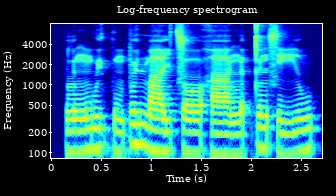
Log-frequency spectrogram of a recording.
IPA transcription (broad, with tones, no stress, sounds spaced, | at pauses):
l ʊ˨˧ ŋ m uː˧ j kʷ ɐ˨ m p ɵ˥ ɥ m aː˨ j t͡s ɔː˨ h aː˨ ŋ ɐ˨ t̚ t̪ ɵ˥ n s iː˨˥ w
